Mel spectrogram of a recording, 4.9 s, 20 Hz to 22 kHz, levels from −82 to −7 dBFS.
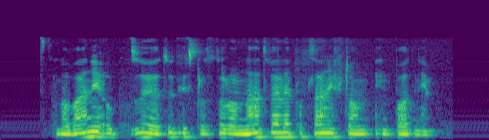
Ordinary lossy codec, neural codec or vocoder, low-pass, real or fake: none; none; 7.2 kHz; real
